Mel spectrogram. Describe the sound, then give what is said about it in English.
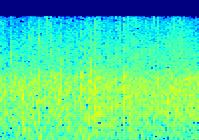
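An audience applauds, a dense, steady patter of many hands clapping at once, sustained and fairly loud throughout with no voices standing out. “Come on, let's clap for the guy.”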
